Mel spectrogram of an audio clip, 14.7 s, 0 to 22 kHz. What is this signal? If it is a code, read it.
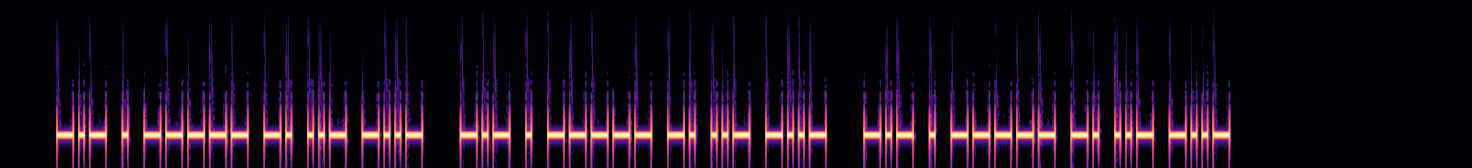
Morse code, heard as a keyed tone, about 22 wpm, 700 Hz. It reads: KE0NUX KE0NUX KE0NUX
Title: USA Call Signs Repeated 3x 22wpm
